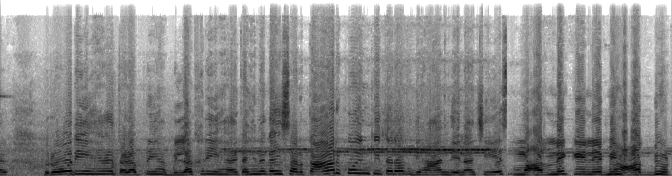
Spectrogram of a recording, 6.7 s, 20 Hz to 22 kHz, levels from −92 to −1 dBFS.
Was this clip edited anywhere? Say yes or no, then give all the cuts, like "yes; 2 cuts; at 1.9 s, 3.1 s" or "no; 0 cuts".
yes; 1 cut; at 5.1 s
